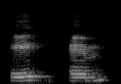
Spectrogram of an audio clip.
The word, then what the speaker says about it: Amenhotep: It's spelled A-M-E-N-H-O-T-E-P.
